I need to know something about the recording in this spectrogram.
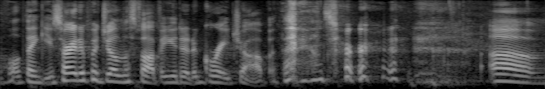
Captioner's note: laughs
